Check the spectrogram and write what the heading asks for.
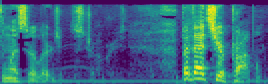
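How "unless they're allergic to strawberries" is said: whispered aside. Acted. Quick disclaimer aside.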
